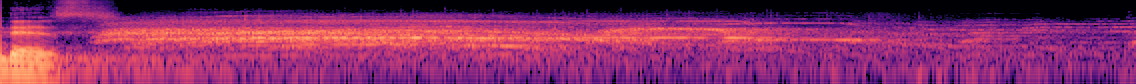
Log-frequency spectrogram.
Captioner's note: audience applauds and cheers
